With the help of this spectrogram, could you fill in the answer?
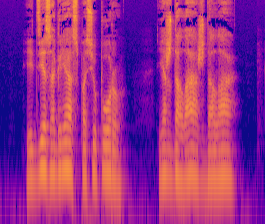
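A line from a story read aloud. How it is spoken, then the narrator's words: Woman's voice. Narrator (Russian): голос женщины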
